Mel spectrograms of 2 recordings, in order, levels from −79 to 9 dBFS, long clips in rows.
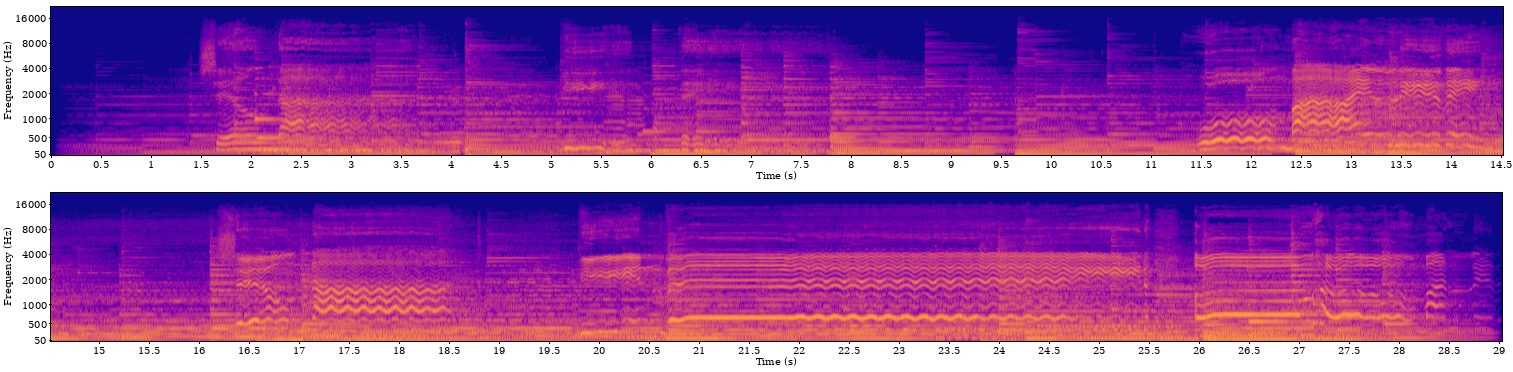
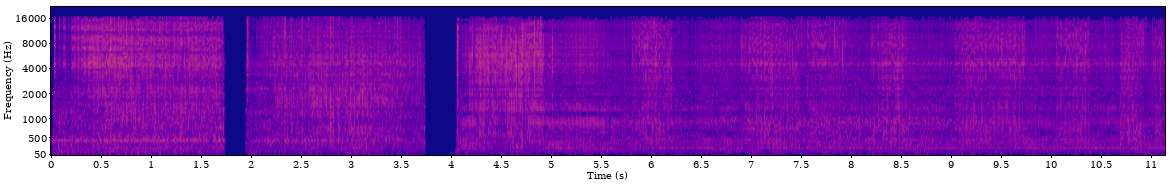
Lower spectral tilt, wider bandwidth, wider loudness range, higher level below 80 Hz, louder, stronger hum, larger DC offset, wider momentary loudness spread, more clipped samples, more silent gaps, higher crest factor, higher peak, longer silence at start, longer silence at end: first, -5.5 dB/octave vs 1 dB/octave; about the same, 16 kHz vs 17 kHz; first, 9 LU vs 4 LU; first, -28 dBFS vs -68 dBFS; first, -16 LUFS vs -31 LUFS; neither; neither; about the same, 12 LU vs 10 LU; neither; second, none vs 1.75-1.94 s, 3.75-4.04 s; second, 16 dB vs 32 dB; about the same, 0 dBFS vs -2 dBFS; first, 0.55 s vs 0 s; about the same, 0.1 s vs 0 s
